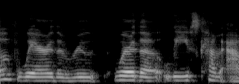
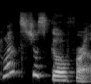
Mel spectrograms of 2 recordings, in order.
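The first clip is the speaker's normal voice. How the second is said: high, gung-ho burst; eager resolve; 12 semitones higher than usual. Retold or imitated. Speaker about to brew her first vervain tea, high eager burst. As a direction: dive in on a whim.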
